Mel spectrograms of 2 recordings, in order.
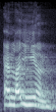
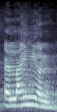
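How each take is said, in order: Both takes have the same delivery.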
